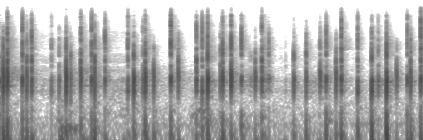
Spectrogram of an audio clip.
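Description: Long nails tap and scratch the front of a small, hollow, oval yellow-green plastic lunch box. A rapid string of sharp, clicky taps with bright ticks and a hollow plastic knock. A rougher, louder stretch of scratching and handling comes early, and each tap stops almost instantly.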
